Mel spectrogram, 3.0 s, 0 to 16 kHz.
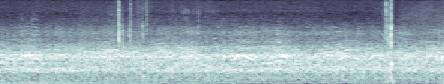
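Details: Snow Geese in big flocks resting during spring migration on Cayuga Lake, New York, March 2021, produce a steady wall of high, yelping honks, countless birds calling at once, with a couple of brief knocks.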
